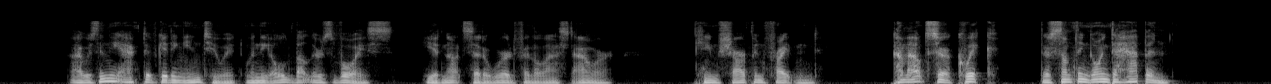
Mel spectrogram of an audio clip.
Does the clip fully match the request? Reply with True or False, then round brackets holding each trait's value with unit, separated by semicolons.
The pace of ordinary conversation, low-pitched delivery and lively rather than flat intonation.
True (175 wpm; 85 Hz; 6.1 semitones)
